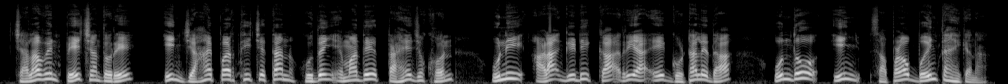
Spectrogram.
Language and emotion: Santali, surprised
